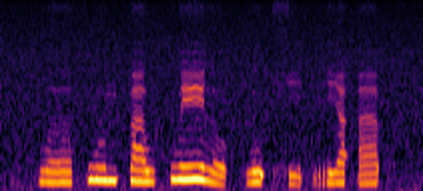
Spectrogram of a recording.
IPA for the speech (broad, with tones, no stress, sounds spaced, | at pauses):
k w ɤː˧ k w u˧ n p a˧ w k w eː˥˩ l o˨˩ k̚ p l u˦˥ ʔ h i˨˩ t̚ r i˦˥ a̯ ʔ a˦˥ p̚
